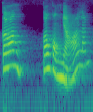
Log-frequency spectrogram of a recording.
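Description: A woman's voice: high voice, big pitch swings, slow, fairly bright tone, echoey room, lo-fi sound, voice pushed up, heavily acted. A woman voicing a frightened little boy ghost who has possessed a man, speaking timidly and pleadingly.

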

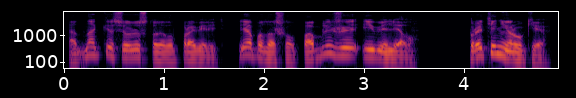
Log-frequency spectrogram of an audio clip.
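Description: A man narrating an audiobook in an expressive storytelling manner. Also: mid-range voice, a little fast, no room sound, studio quality.

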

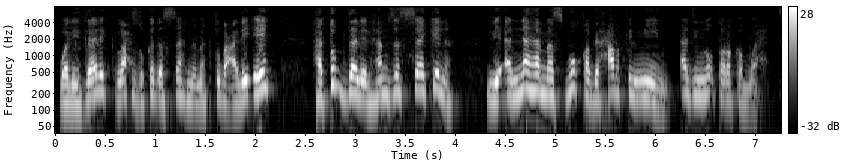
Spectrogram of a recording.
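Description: Speaking with an Egyptian Arabic accent, a man hosts a televised Quran recitation lesson, putting questions to the audience and answering them himself. His high-pitched voice is expressive, racing, warm and husky, though the recording sounds muffled.

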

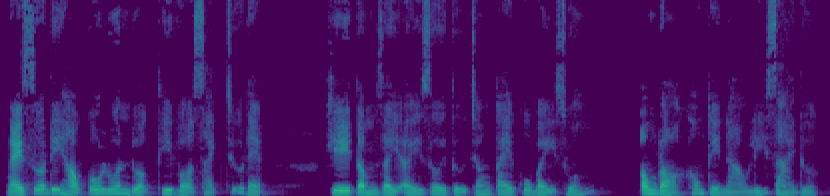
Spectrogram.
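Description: Deep-voiced woman narrating a village story. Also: moderate pace, dry recording, studio quality. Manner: steady storytelling, voicing every character. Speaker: audiobook narrator.

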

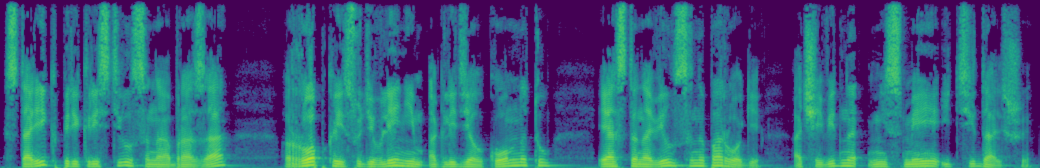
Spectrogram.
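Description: A man reading a story aloud in a calm, measured way. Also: fairly low pitch, no echo, studio quality. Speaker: narrator.

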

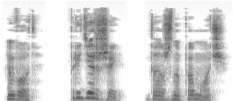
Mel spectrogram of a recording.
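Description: A man voicing Lizzie, a caring, sharp-tongued woman, in a raised, teasing and scolding voice. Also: medium pitch, expressive, a little slow, slightly rough, no room sound, clean studio sound. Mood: chiding, caring.

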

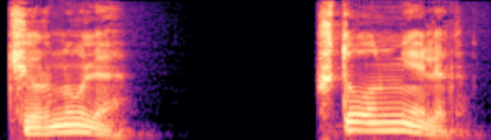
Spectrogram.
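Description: A man's voice: lowish voice, very animated, moderate pace. A man voicing a hostile young male partisan who grumbles and hurls abuse. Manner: grumbling, abusive.

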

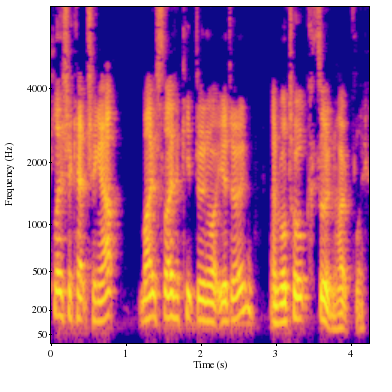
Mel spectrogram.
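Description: A man hosts a casual call-in chat, greeting callers and asking after their projects. His pitch swings widely as he talks, and he sounds welcoming and chatty. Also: sing-song, brisk. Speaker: host.

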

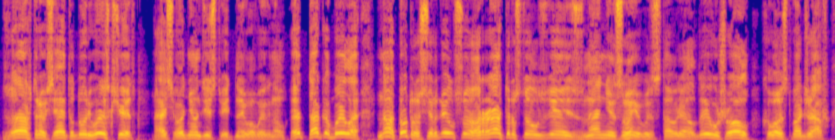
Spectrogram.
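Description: A man voicing a drunk, boisterous young man who shouts and blusters. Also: fairly low pitch, expressive, moderate pace, dry recording, clean studio sound, pitched above the performer's own voice, close to an everyday voice. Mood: blustering loud.

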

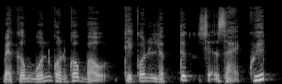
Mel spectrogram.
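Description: A man's voice: mid-range voice, sing-song, brisk, a little mellow, husky, pitched above the performer's own voice. A man voicing a frightened, meek young pregnant wife who pleads in an audiobook. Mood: pleading. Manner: pleading, timid.

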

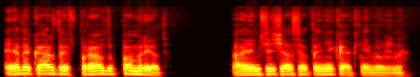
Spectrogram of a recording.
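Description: A man narrating an audiobook in a steady, even storytelling manner on a close studio mic. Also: fairly low pitch, normal speed, no room sound.

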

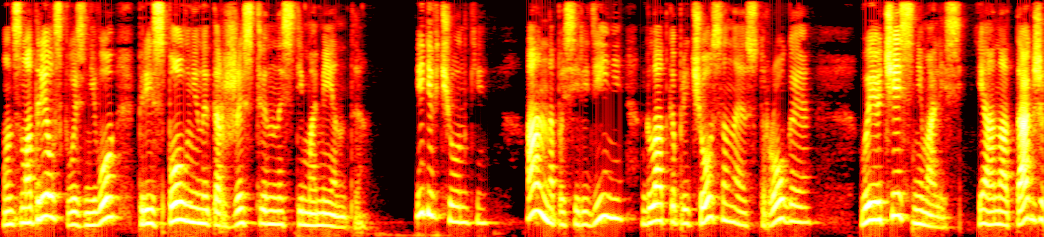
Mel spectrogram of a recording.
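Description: A woman narrating a novel as an audiobook, with expressive storytelling. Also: on the low side, a little slow. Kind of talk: audiobook reading.

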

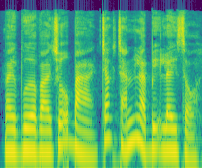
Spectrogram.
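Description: A cruel village wife with a low, mellow voice who hisses her scolding, as a woman narrator puts her on. She is harsh and bitter toward a child. The delivery is dry and close. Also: animated, very fast, no room sound. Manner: hissing, scolding.

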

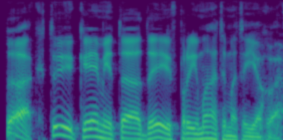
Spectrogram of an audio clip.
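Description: A man reading an audiobook, voicing a tired husband giving firm, measured instructions. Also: on the low side, very animated.

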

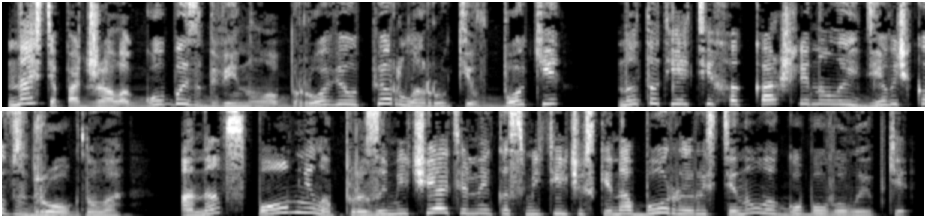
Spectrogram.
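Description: Woman audiobook narrator, wry ironic first-person reading, higher voice, dry close mic. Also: expressive, normal speed, a little mellow, dry recording.

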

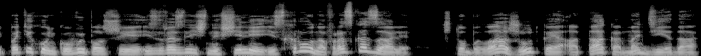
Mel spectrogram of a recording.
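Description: A man's voice: on the high side, mellow, no room sound, clean studio sound. A man narrating a first-person audiobook in a wry, conversational way.

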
